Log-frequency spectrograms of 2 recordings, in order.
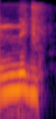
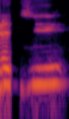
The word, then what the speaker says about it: Ng: I can't pronounce the last name, but I'm just gonna say Nig. It's spelled Nig? N-G. Ng.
